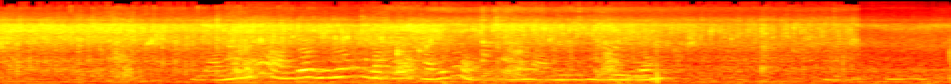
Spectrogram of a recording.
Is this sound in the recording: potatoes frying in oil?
yes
